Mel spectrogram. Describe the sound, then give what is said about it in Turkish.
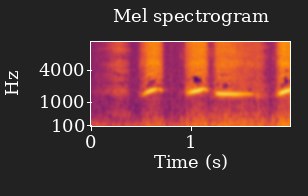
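Four clear whistled notes coming from outside a window in a steady sequence, each a sharp tone with a slight upward glide, the third held longer; moderately loud and alone, with faint low background hum. “Pencereyi kapat ya dışarıdan bir ıslık geliyor.”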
